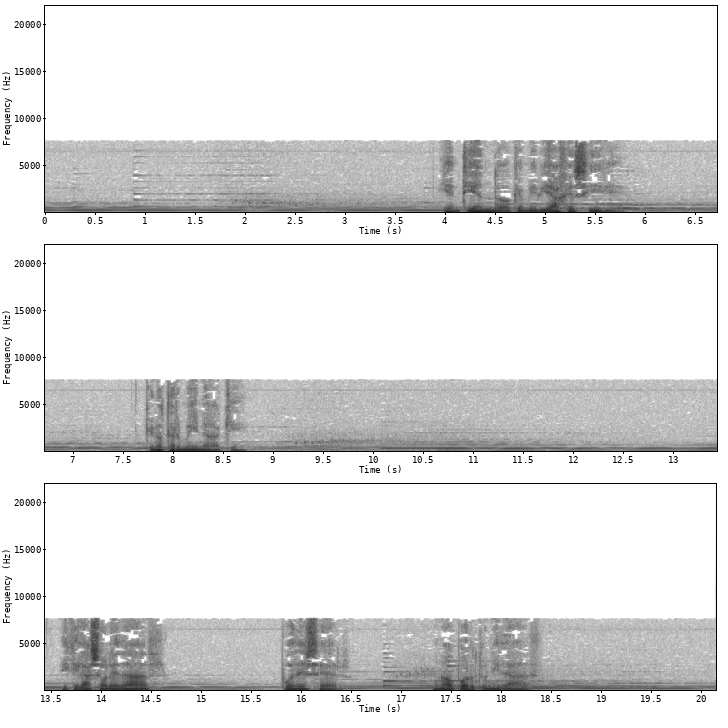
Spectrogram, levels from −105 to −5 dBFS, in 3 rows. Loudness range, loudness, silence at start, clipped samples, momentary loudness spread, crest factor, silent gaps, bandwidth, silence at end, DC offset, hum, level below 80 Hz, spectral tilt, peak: 15 LU; -30 LUFS; 0 s; under 0.1%; 21 LU; 22 dB; none; 8 kHz; 0 s; under 0.1%; none; -46 dBFS; -5 dB/octave; -10 dBFS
